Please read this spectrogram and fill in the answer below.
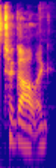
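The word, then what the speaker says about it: Tagalog: none of you can understand uh it is tagalag which is the language of the Philippines uh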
